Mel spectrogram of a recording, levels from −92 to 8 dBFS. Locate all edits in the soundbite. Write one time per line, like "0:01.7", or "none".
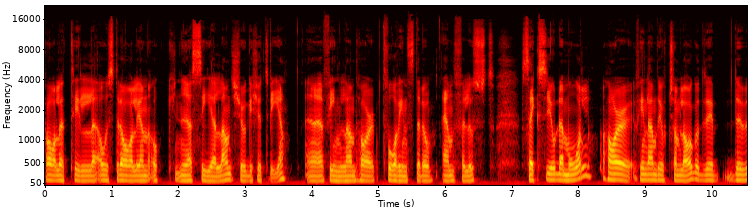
none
